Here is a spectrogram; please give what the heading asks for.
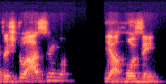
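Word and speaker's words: José: to pronounce him as Jose Jose I wish to ask him yeah Jose that J is pronounced as H I wish I could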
